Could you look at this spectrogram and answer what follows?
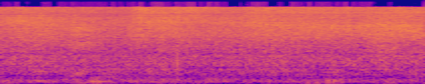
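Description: Ginger garlic paste with spices sautéing in a pan for butter chicken, a steady close sizzling hiss with no speech over it.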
